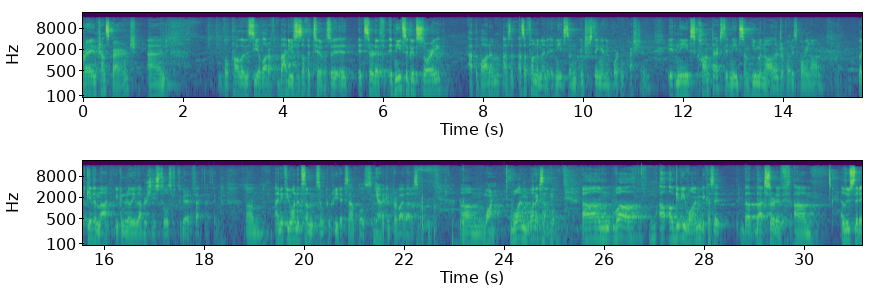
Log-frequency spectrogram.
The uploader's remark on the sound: Live from the 2023 International Journalism Festival in Perugia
